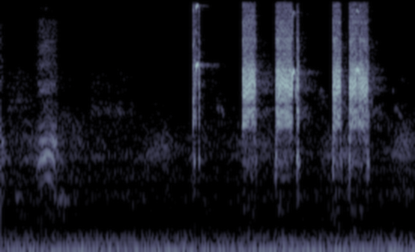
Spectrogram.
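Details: Black francolin call meant to prompt a silent kept partridge to start calling: one harsh, grating phrase of about five rasping notes in quick succession after a short lead-in, with a faint softer call just before it.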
